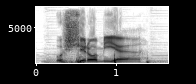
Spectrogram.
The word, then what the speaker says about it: Ushiromiya: no the first part is my family name ushiromiya that's a fairly plausible japanese pronunciation so far the problem is my own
